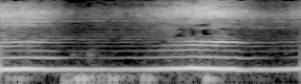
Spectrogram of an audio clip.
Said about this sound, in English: I've been like sitting there reading, and there's a fly or mosquito buzzing around me.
